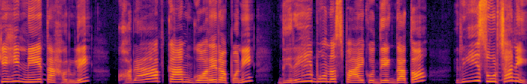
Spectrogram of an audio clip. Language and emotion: Nepali, disgusted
